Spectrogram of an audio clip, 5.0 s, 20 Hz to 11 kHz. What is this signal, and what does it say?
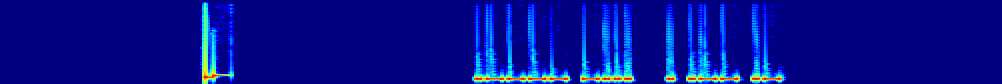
Morse code, heard as a keyed tone, about 42 wpm, 700 Hz. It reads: 1B EWA
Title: Field Day Exchanges Encore - 45wpm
